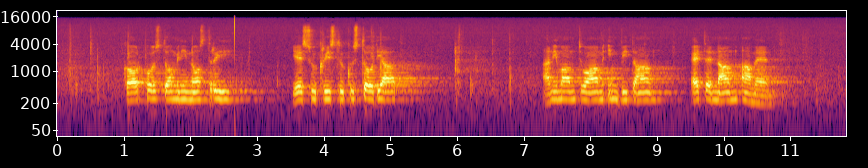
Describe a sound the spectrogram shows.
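A man chants a sung prayer in an echoing hall.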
